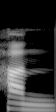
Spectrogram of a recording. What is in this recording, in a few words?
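"han4", Cantonese; googleA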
